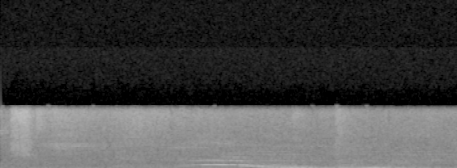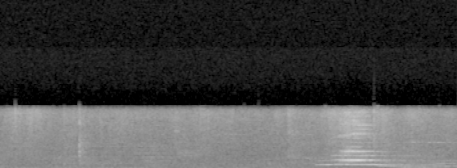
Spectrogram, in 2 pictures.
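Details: A cat gives two drawn-out meows: the first slides down from a mid pitch into a low, wavering moan lasting about three seconds, and the second, near the end, is shorter and dips sharply before rising. Steady background hiss throughout.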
